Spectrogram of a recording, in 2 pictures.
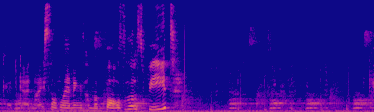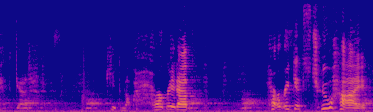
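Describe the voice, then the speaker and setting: A woman with a fairly high voice leads a workout like an aerobics instructor, calling out cues and encouragement while moving through the exercises herself. She is recorded outdoors, with clear ambient noise around her voice. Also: sing-song, slow, pauses often. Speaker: fitness instructor. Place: outdoors in a backyard garden.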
